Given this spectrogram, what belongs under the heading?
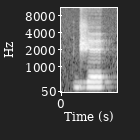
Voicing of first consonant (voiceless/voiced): voiced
